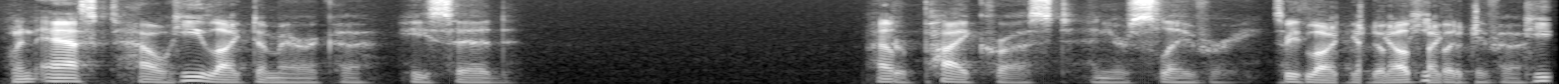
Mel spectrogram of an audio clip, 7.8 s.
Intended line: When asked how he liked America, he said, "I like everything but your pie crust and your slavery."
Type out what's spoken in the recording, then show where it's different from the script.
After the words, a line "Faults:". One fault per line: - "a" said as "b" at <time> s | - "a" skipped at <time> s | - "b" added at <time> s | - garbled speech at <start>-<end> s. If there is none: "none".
When asked how he liked America, he said, "I your pie crust and your slavery." [garbled]
Faults:
- "like everything but" skipped at 4.5 s
- garbled speech at 6.4-7.8 s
